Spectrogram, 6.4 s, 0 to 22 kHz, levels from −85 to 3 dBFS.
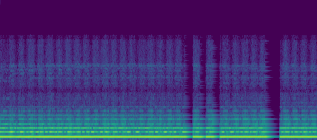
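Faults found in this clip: Call audio freeze at 3.69–3.87, 4.01–4.13, 4.25–4.41 and 5.31–5.61 s. The sound is held as a fading buzz for 155, 100, 139 and 281 ms, then resumes intact but later. The likely cause is jitter-buffer underrun from delayed packets. On a spectrogram these show as smeared horizontal bands, with no hard cut to silence.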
